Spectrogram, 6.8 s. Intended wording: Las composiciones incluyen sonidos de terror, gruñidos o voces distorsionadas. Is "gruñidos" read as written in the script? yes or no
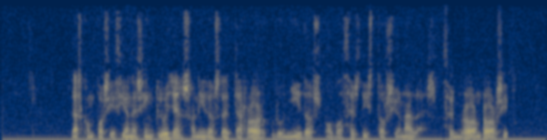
yes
